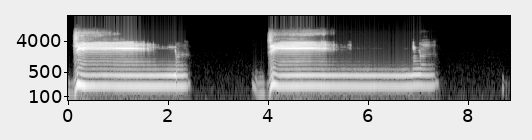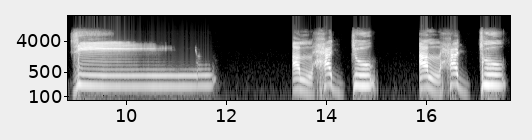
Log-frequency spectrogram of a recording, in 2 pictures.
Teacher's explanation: পাথরের মত শক্ত হবে আওয়াজটা কঠিন হবে উচ্চারণে ধাক্কা হবে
